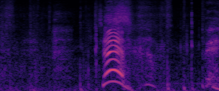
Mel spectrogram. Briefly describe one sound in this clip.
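A man shouts a name.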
